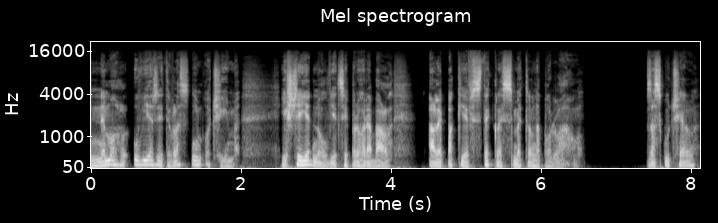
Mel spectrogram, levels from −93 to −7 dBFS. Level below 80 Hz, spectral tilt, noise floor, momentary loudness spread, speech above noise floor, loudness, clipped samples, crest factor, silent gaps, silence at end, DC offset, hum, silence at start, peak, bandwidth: -44 dBFS; -4 dB/octave; -83 dBFS; 14 LU; 61 dB; -22 LUFS; under 0.1%; 20 dB; none; 0.05 s; under 0.1%; none; 0 s; -4 dBFS; 16 kHz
